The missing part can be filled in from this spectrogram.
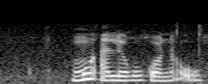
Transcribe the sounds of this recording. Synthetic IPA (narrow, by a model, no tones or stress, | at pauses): moʔalɪɣʊɣɔna̰ʔʊ̰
